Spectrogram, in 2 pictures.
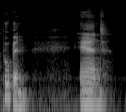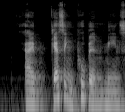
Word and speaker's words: Pupin: have this name Pupin, and that's how it's pronounced, Pupin.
